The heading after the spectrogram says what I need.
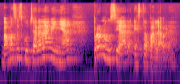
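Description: A woman's voice: a little high, animated, a bit bright, roomy sound. A woman teaching Spanish slang, explaining patiently and checking in with little questions. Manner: explains slowly, keeps asking "¿no?" and "¿sí?". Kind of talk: language lesson explaining slang.

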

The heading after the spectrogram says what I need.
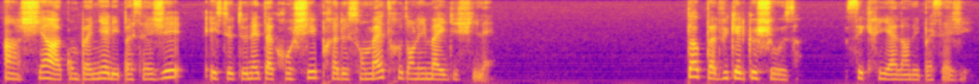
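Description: Woman reading an old adventure novel, steady careful delivery, dry close sound. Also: medium pitch, no echo. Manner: measured, clear literary reading. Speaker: audiobook narrator. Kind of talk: scripted narration of a classic novel.

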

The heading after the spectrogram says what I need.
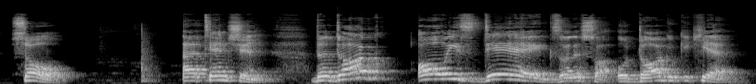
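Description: A man's voice: fairly high pitch, echoey room. A man with a Brazilian Portuguese accent teaching an online English lesson. He talks emphatically, drills phrases by repetition and pushes learners to work hard.

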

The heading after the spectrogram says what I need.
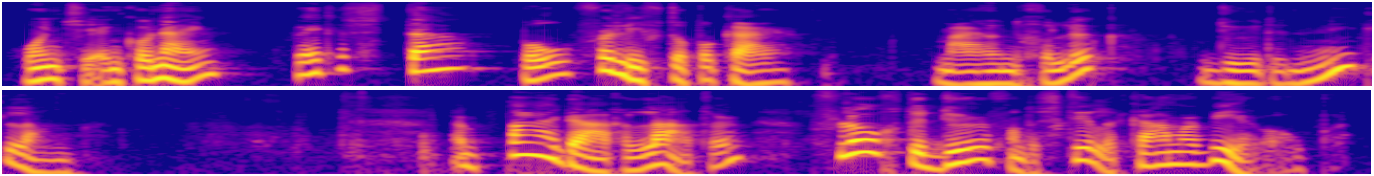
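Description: A woman reads a children's picture book aloud in an unhurried, gentle way. Her fairly low voice is very lively, rising and falling with the story, and she adds playful sound effects along the way. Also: slightly rough.

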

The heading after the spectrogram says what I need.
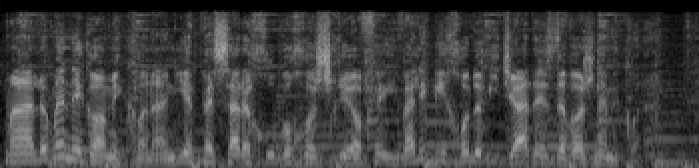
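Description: An actor dubbing a calm but reproachful middle-aged family elder. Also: male voice, a little high, over music, lightly acted. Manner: reproachful, calming. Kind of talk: Persian TV drama dubbing.

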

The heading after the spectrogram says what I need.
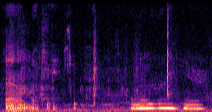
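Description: A woman's voice: high voice, monotone, moderate pace, creaky, background noise. A woman narrating doll play in a home video, rambling and shrugging things off as she goes. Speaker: video creator.

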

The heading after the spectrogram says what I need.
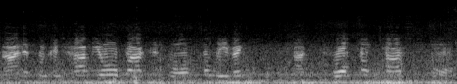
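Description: A man giving calm, informative tour commentary and practical instructions to passengers on a boat. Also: sits high, moderate pace. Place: open boat at sea in wind. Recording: distant voice, loud wind and engine noise.

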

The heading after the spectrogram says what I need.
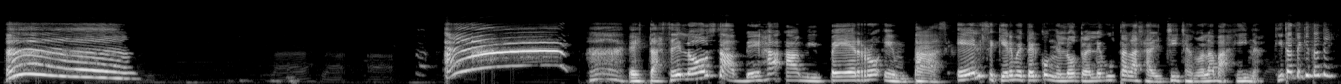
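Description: Shrieking, excitable young man, lo-fi. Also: high-pitched, normal speed, hardly any pauses. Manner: excitable, gossipy, bursts into shrieks. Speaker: reaction vlogger. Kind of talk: casual reaction commentary.

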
